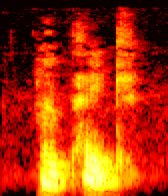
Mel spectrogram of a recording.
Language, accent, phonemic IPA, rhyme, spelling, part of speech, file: English, Southern England, /əʊˈpeɪk/, -eɪk, opaque, adjective / noun / verb, LL-Q1860 (eng)-opaque.wav
- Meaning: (adjective) 1. Neither reflecting nor emitting light 2. Allowing little light to pass through, not translucent or transparent 3. Unclear, unintelligible, hard to get or explain the meaning of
